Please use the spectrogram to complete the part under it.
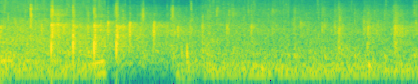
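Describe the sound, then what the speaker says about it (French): Audience applause at a church Easter faith convention, a steady wash of clapping from a large crowd, moderately distant, with sharper claps standing out now and then and no talk over it. "Give the Lord the biggest hand."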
